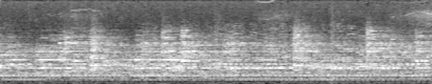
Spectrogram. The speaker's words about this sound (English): The bells ring on over life, chatter, exchange, warning, morning, calling, being sure of themselves, their certain range.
